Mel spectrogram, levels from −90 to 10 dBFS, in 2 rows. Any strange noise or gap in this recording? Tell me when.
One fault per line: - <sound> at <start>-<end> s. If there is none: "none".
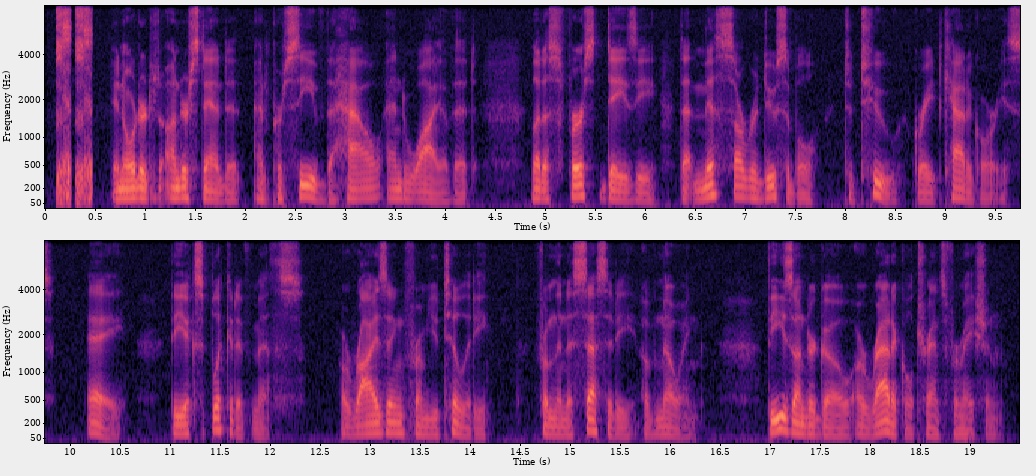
- laugh at 0.1-0.5 s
